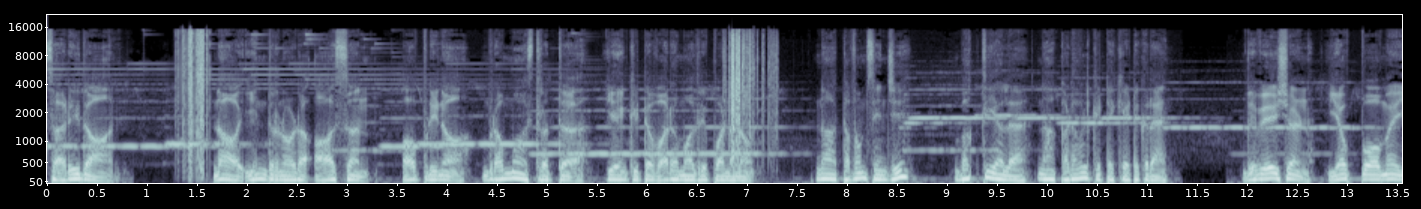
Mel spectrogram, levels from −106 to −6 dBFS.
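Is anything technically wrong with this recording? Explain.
Yes. Two bursts of cable scratch noise, from 1.27 to 1.64 s and from 6.67 to 7.31 s, lay a dense, uneven rustling over the audio, roughly as loud as the sound itself. The likely cause is a worn cable, connector or control being moved, its contact resistance jumping rapidly. Unlike isolated clicks or crackle, each burst is a continuous scratchy texture lasting a fraction of a second, not separate pops.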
